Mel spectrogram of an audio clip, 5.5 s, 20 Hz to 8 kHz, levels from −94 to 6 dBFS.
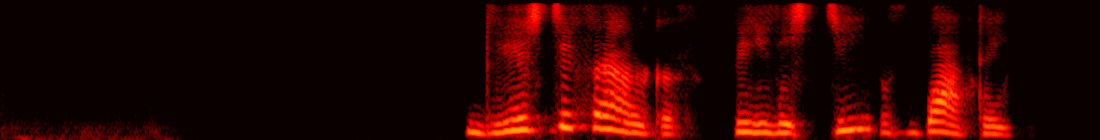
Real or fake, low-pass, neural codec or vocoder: fake; 7.2 kHz; codec, 16 kHz, 1 kbps, FreqCodec, smaller model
